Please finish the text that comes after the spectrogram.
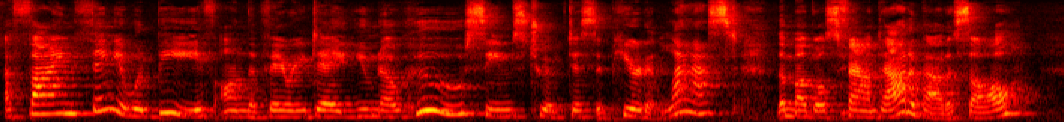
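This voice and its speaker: A woman's voice: medium pitch, big pitch swings, moderate pace, mellow, lightly acted. A woman voicing a stern, anxious older witch professor from a storybook, exasperated and emphatic, faltering when upset, in an echoey room. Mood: exasperated, urgent.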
